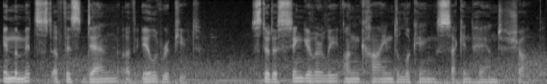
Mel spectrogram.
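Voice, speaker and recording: A man's voice: lowish voice, steady tone, unhurried, noisy background, close to an everyday voice. A man narrating an audio drama as a grave, solemn storyteller with an ominous manner.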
